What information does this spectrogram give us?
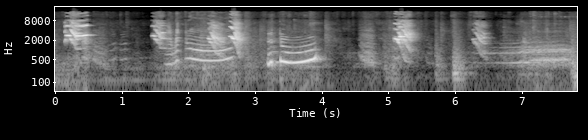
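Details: Ringneck parrot offering a few sharp squawks and several arching, voice-like tonal phrases, ending with a low, steady droning hum.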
